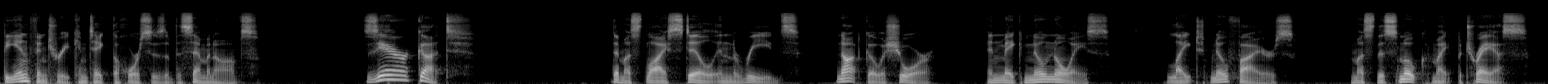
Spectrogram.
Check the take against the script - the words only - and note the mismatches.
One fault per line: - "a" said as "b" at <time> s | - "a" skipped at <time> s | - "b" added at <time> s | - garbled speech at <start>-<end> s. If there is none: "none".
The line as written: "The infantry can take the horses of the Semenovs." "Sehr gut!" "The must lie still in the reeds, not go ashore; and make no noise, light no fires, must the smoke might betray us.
none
